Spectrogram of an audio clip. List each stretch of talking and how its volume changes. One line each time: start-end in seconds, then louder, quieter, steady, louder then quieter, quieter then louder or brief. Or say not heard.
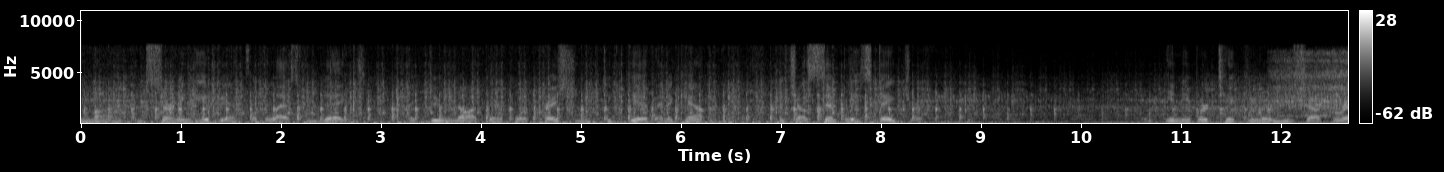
0.0-8.4 steady
10.6-12.6 brief.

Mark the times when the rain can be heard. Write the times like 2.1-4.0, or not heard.
not heard.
